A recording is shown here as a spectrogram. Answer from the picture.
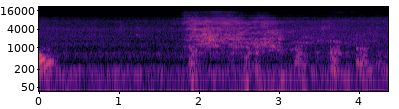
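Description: Chopped tomato, ginger and green chilli hitting hot oil with whole spices in a kadhai: a faint hiss, then a burst of sizzling about two seconds in that lasts over a second and dies down.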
